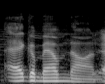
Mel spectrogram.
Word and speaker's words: Agamemnon: Agamemnon.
